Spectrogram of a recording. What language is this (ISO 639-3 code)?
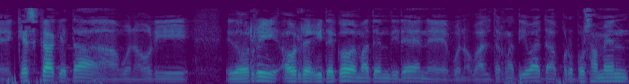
eus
